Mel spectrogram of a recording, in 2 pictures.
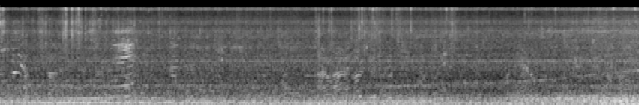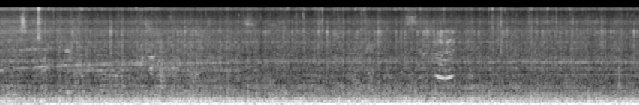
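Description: Jet engines roar steadily inside an airliner cabin, growing louder as it speeds up.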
